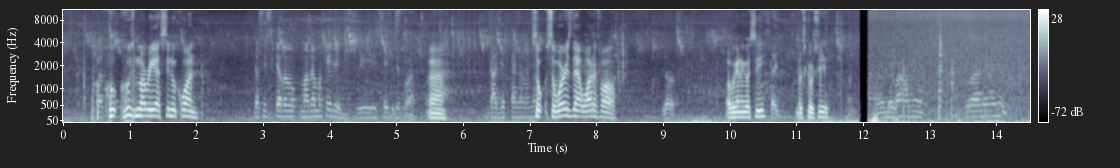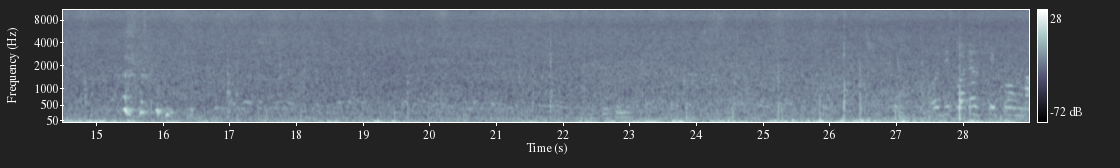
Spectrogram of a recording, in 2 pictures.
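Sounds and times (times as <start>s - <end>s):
running water rushing: 12.1s - 29.0s.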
